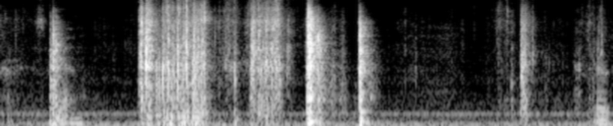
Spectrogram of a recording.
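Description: Shuffling a deck of playing cards, with several bursts of riffling and bridging separated by brief pauses, close and fairly quiet with a few sharp snaps and no talking.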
